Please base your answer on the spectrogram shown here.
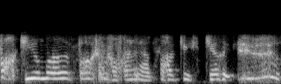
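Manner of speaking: very high, menacing, threatening scream. A comedian retells a heckler's threat from the front of the stage, retelling a screamed threat. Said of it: "punk heckler threatens comedian on stage".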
